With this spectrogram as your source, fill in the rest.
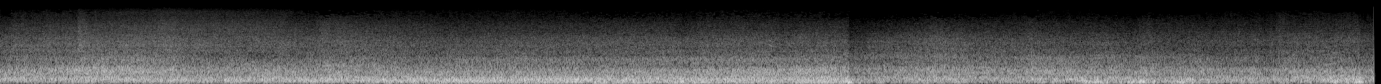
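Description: Ocean waves crash and roll onto the shore.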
